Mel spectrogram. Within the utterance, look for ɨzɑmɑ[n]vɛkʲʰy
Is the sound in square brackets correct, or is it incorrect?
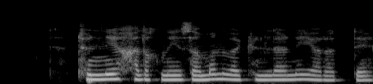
correct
